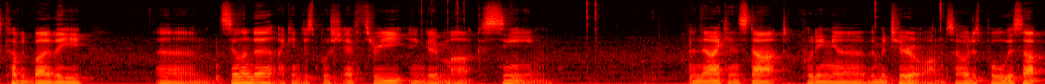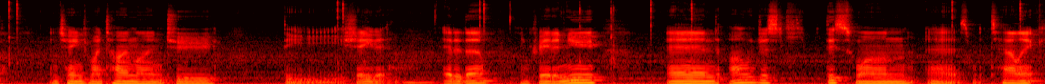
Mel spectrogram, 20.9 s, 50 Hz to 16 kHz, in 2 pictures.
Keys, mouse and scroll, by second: 0.1-1.2 scroll down 2, 3.2 F3, 6.4 Tab, 6.8-7.6 scroll down 2, 8.7 click, 10.5 click, 15.2 click, 15.8-16.2 scroll up 2, 16.2 shift+middle click, 16.9 click, 17.6-18.5 scroll up 6, 19.9 click.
